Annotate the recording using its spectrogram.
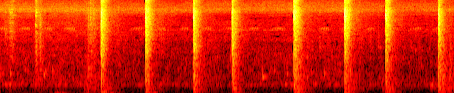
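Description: Feet press down on a bamboo floor with rhythmic creaking knocks.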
